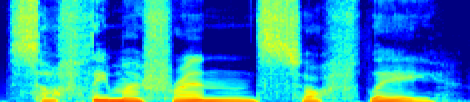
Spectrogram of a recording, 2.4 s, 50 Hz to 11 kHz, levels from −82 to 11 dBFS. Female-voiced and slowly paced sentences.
Yes: female; slow, 75 wpm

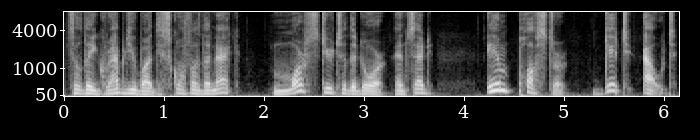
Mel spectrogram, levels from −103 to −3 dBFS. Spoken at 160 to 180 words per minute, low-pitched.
No: average, 195 wpm; low, 125 Hz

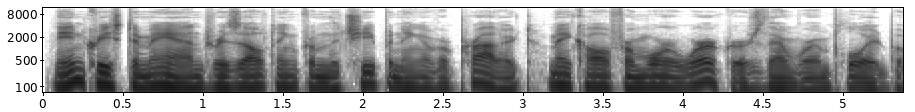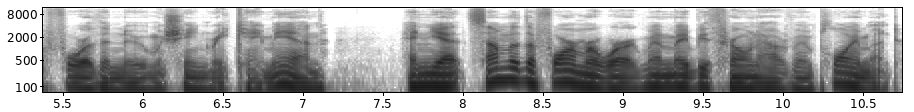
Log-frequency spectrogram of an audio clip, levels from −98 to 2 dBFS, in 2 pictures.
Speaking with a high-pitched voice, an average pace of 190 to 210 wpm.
No: very low, 95 Hz; fast, 205 wpm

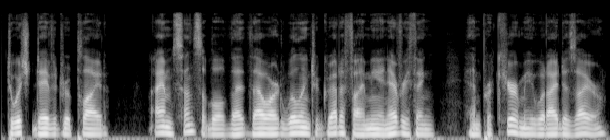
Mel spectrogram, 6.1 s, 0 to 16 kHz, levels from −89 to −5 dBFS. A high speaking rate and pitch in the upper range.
No: fast, 225 wpm; low, 110 Hz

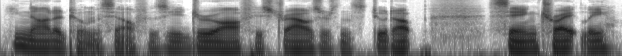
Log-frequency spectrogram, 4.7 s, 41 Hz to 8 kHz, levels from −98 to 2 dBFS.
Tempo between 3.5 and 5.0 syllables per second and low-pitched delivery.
Yes: 4.9 syllables/s; very low, 80 Hz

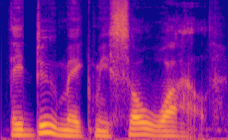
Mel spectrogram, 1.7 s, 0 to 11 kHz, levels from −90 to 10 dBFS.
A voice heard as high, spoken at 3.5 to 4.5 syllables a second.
No: low, 120 Hz; 4.2 syllables/s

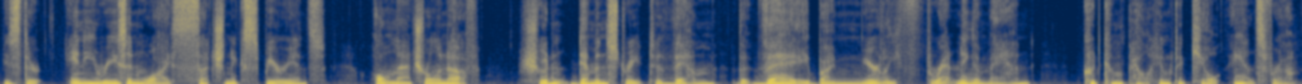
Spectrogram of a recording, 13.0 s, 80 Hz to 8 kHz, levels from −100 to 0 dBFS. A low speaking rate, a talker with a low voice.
No: slow, 130 wpm; medium, 165 Hz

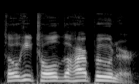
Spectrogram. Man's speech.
Yes: male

